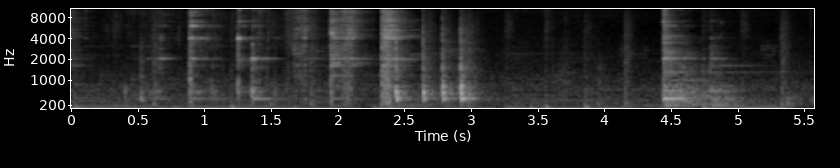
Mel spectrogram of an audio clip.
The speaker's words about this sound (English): Okay, now my onions are just beginning to caramelize and those aromatics are smelling fabulous. I'm going to go ahead and remove them from the heat and add them to my blender.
